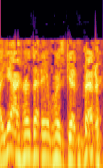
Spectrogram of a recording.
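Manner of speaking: usual speaking voice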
